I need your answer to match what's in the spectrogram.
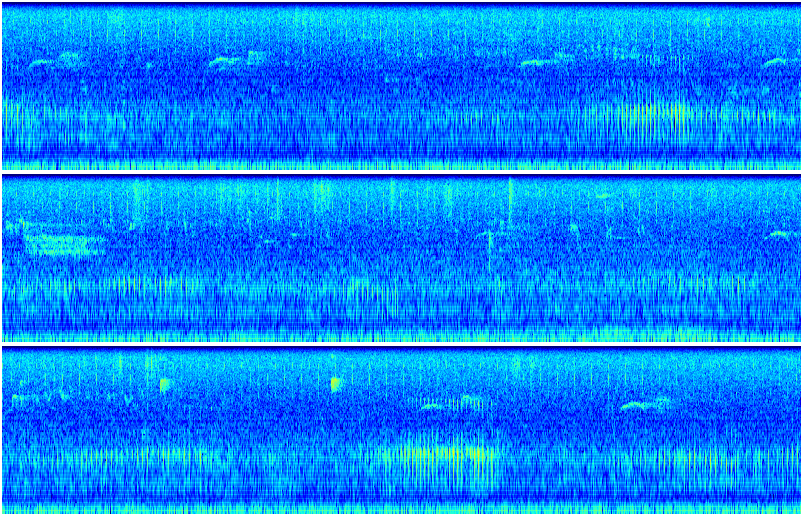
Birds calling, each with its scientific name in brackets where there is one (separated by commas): Red-winged Blackbird (Agelaius phoeniceus), Eastern Phoebe (Sayornis phoebe), Northern Cardinal (Cardinalis cardinalis)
